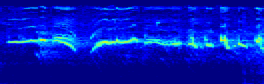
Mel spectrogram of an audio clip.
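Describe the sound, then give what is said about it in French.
A European robin sings a fluid, high-pitched song of thin whistles and rapid trills, continuous, with no voices. “Comme son nom l'indique, le rouge-gorge familier est peu farouche, assez confiant, et n'hésite pas à s'approcher de jardiniers au travail pour attraper lombriques, larves ou insectes sortis de terre.”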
